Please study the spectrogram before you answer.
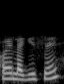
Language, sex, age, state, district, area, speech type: Assamese, female, 18-30, Assam, Dhemaji, rural, conversation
